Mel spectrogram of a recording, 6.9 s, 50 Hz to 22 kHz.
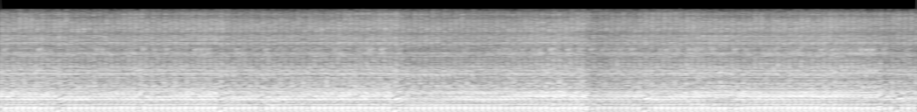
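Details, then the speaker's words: John Deere D110 mower engine test-running after a full rebuild with a new head gasket, done after a detached flywheel magnet was found: firm, regular beat at steady speed with a few slightly uneven pulses. Possible valve-cover oil leak, maybe just burn-off. Normal running. "whoa i said seems to run good oh so good"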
